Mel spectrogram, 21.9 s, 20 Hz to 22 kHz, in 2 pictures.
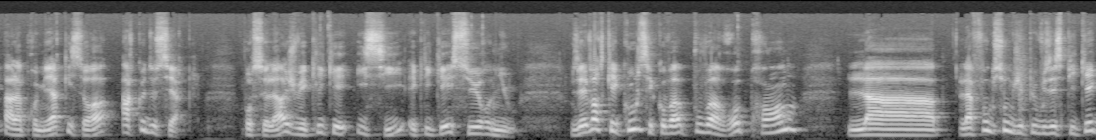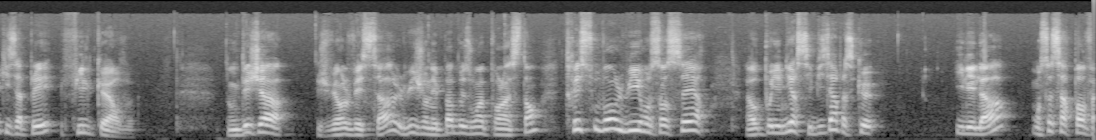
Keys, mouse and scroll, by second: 3.2 click, 4.8-14.6 drag.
